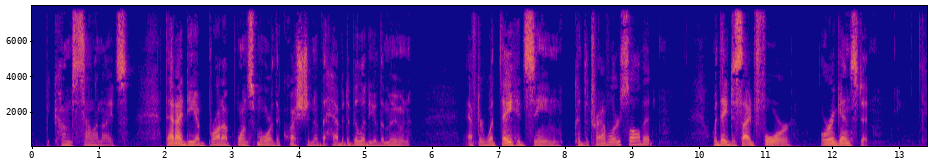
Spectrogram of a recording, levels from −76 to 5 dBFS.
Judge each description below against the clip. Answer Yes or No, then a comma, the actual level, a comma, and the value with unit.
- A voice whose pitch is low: Yes, very low, 85 Hz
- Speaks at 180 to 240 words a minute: No, average, 145 wpm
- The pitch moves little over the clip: No, average, 4.3 semitones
